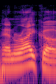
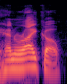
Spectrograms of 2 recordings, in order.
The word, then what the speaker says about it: Henrico: I've been saying Henrico and you told me not Oh, shoot. Oh. Henrico. Henrico, yes. I like Henrico better. It's an I, Henrico.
